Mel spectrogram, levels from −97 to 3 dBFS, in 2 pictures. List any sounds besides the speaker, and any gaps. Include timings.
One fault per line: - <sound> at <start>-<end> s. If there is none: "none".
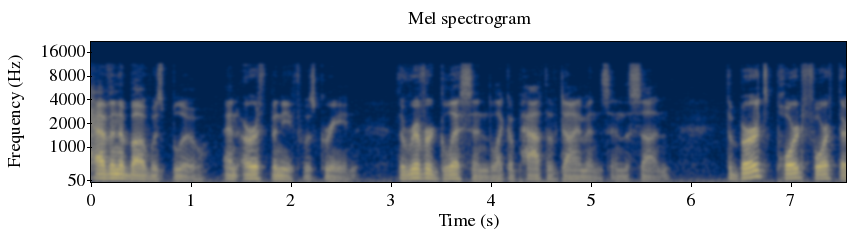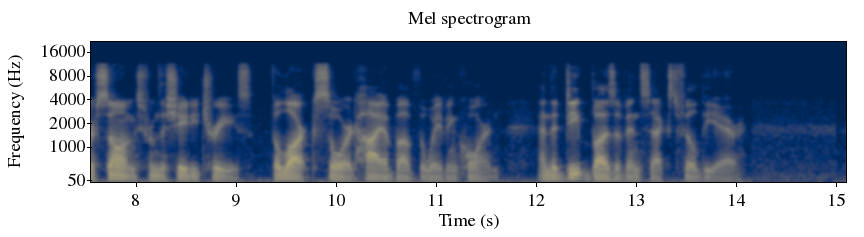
none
